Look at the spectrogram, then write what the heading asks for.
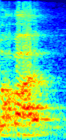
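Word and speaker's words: herb: কিন্তু আবার ইউএসএ তে এইচ ই আর বি ঠিক সেম জিনিসটা, ওরা আবার এখানে কি করে না? এইচের উচ্চারণ করে না, ওরা বলে আব, ই আর বি আব,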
